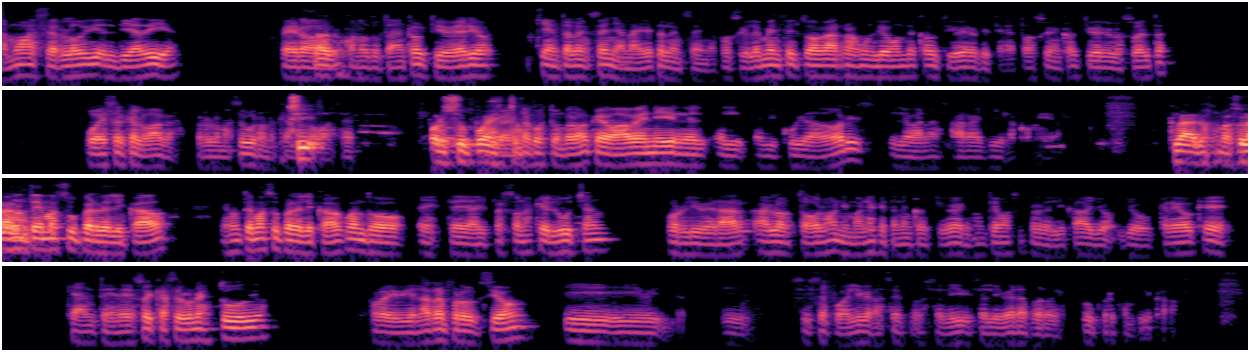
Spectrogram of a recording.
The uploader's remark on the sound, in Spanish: a través de live en instagram.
